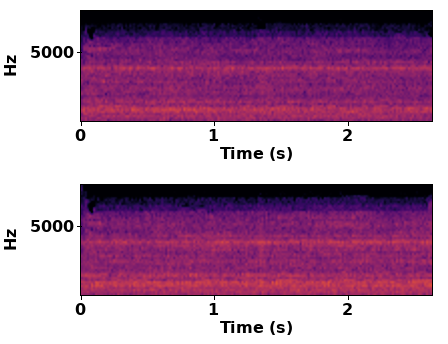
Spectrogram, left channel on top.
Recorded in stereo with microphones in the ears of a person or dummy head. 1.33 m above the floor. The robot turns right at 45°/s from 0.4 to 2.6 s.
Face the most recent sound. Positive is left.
turn(degrees=-70)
